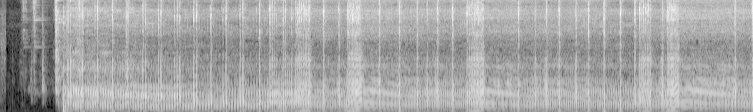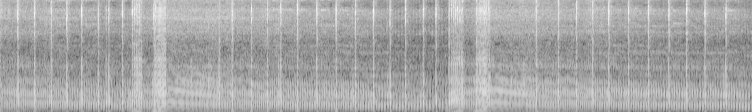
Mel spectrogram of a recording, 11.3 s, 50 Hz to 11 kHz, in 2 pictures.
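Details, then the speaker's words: Dolmar 7300 chainsaw running a Husqvarna 266 Bearclaw exhaust pipe instead of the stock muffler. It fires on the first pull and settles into a crisp, steady idle with clean throttle blips: reliable normal start and idle. "Again, what a reliable saw. Just fires right up."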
